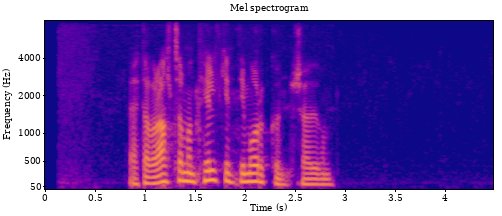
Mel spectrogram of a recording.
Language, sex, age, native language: Icelandic, male, 40-49, Icelandic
